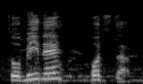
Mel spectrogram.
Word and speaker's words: Turbine Potsdam: She played as the midfielder for Turbine Potsdam, or Turbine Potsdam, if you want to say that in English, because this is Germany, so we have to pronounce it the German way. Turbine Potsdam.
